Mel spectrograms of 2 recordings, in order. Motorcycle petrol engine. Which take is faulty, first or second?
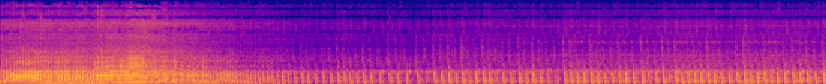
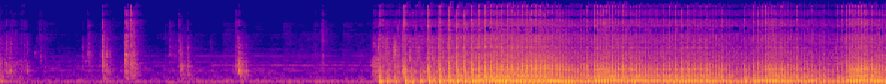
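second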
